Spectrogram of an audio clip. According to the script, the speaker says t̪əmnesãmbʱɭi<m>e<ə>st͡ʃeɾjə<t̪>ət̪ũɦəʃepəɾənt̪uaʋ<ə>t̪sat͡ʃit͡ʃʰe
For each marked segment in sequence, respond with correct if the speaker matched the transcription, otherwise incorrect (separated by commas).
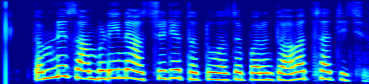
incorrect, incorrect, incorrect, incorrect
